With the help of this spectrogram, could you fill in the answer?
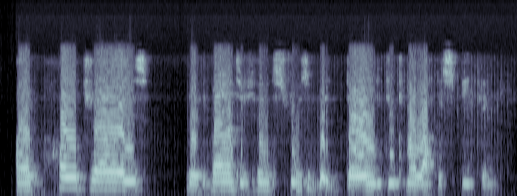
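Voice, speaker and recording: Quiet and fairly quick, a woman speaks with a dark, mellow tone, a very deep, low pitch and fairly even intonation. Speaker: maker building electronics on a live stream. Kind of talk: live stream build commentary. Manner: quiet, concentrating; halting.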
